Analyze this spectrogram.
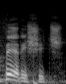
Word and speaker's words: Perišić: sua avventura all'inter stiamo parlando ovviamente di ivan perisic e anche qui vi devo fermare subito per assicurarvi che la pronuncia è corretta la scelta è delicata sia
